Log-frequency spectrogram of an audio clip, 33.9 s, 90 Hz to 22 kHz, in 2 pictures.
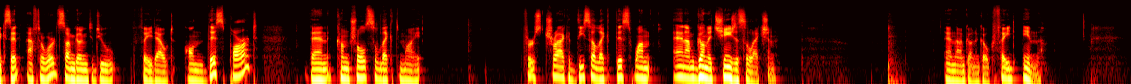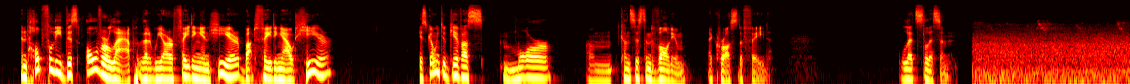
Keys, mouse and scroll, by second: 0.4-3.6 drag, 5.0-6.3 ctrl+drag, 8.6 ctrl+click, 9.9 ctrl+click, 10.4-11.6 drag, 12.4 click, 14.0 click, 16.2-17.5 drag, 21.2 click, 22.7 click, 24.1 click, 31.4 space.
